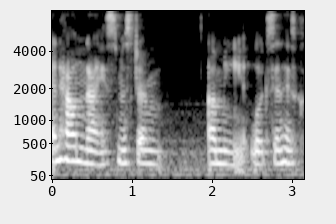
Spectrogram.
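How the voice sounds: The voice reads naturally. Its intonation stays fairly even.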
